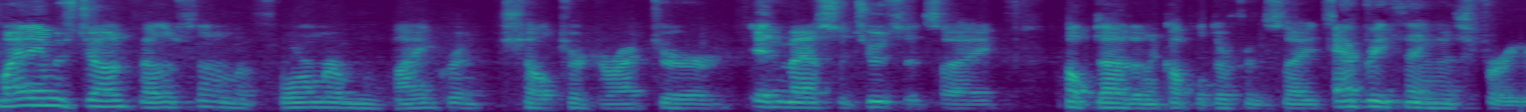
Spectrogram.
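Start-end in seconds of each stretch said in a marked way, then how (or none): 6.7-7.6 every word punched, pitch falling to the end. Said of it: "I cannot stress the word everything".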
